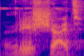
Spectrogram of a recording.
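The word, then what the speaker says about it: решать: verbo Richard Ok Richard aqui temos a letra de né só que isso aqui você pronuncia como se fosse ir então você pronuncia assim ó Richard Ok com som de ir mas vai escrever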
